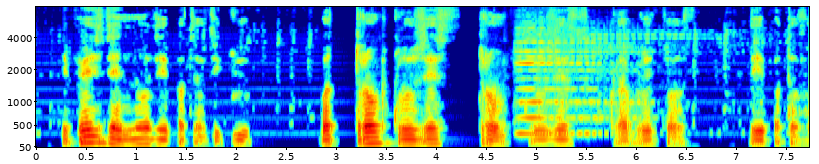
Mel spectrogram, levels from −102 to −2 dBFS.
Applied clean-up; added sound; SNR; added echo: classical method spectral subtraction.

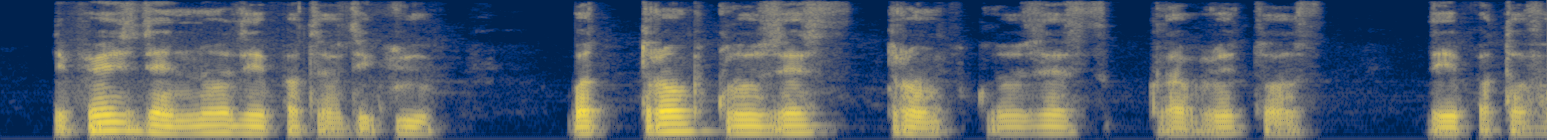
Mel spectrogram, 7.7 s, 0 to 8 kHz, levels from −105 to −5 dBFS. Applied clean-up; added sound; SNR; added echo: none; none; none; none.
